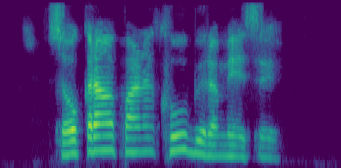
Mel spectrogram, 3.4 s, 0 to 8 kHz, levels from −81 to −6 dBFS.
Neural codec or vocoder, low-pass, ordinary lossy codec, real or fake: codec, 24 kHz, 0.9 kbps, DualCodec; 7.2 kHz; AAC, 32 kbps; fake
